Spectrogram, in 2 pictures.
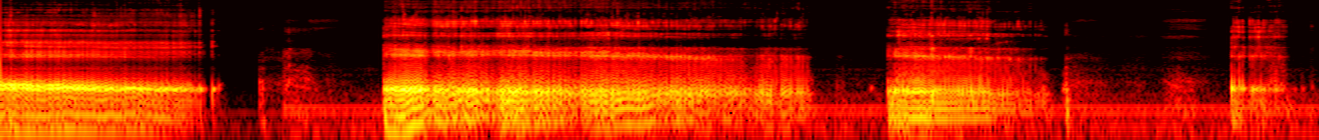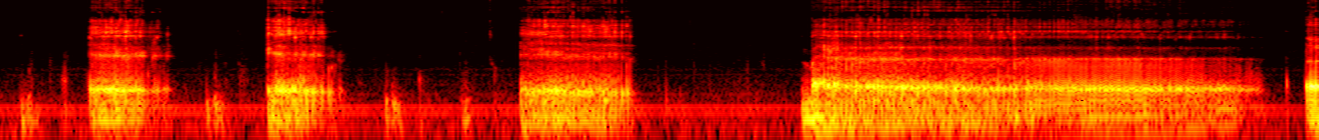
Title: comp of my loudest burps recently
